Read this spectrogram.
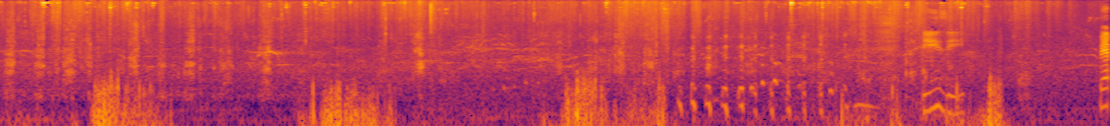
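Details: A large Alaskan Malamute, trained from young, plays gently with a Jack Russell Terrier puppy. It is unclear which dog is heard. Deep, rough grumbles come in bursts, then a rapid pulsing run and a few short, rising whines.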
